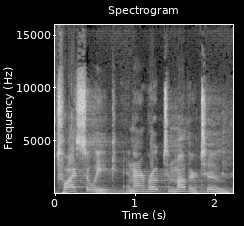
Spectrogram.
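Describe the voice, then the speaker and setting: A man's voice: high voice, expressive, normal speed, fairly bright tone. A man playing an earnest, proud and devoted young bridegroom in a radio play. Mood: tender, reassuring. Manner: earnest, polite. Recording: reverberant hall, faint noise.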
